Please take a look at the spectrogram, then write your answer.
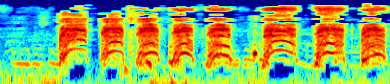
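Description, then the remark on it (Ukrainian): A person's voice imitates a mother duck, giving about eight loud, nasal quacks in a steady, quick rhythm, with no other sounds around. “А мама утка.”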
